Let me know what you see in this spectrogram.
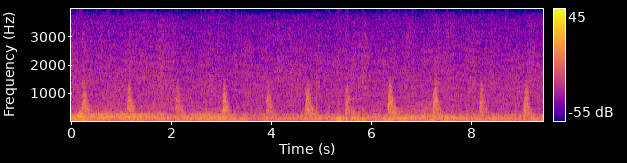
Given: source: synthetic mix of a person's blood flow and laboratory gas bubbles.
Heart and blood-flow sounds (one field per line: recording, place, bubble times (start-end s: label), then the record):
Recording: Doppler ultrasound of blood flow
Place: subclavian vein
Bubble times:
5.10-5.20 s: bubbles
From the record:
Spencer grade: 1 (occasional bubble signal discernible with the cardiac motion signal, with majority of cardiac periods free of bubbles)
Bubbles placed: anywhere in the cardiac cycle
